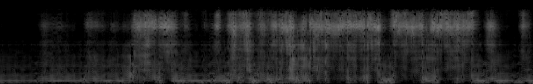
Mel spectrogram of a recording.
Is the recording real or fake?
fake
